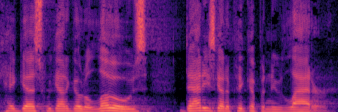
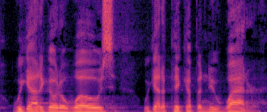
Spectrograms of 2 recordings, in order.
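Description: First: Said in the usual way. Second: Lowe's and ladder said as "Woes" and "wadder"; child's W for L. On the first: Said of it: "I'd go up to Gus and say something like". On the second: Retold or imitated. Father retelling his son saying Lowe's and ladder with a W. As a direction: swap the L in Lowe's and ladder for a W, like a small boy. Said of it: "he would say his L's wrong".

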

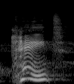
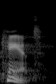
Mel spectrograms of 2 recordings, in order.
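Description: First: Can't drawn out as Southern "caint"; thick Southern drawl. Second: Said in the usual way. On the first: Shown as a demonstration. Preacher showing the congregation Southern speech, thick drawl on can't. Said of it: "from my thick Southern drawl". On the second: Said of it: "instead of can't".

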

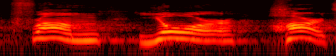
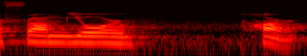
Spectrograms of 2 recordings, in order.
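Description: First: "from your hearts" very slow and deliberate, stress on "from"; emphasized phrase. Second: "from your heart" drawn out, softer, falling on "heart"; quiet key phrase. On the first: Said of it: "is emphasized". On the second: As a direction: set "from your heart" apart, soft and slow. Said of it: "There's key words there". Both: Shown as a demonstration.

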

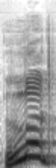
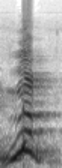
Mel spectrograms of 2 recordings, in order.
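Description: First: Said in the usual way. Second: Much higher, exasperated "Look"; mad exclamation. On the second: Acted. Healed man fed up with his questioners, mad outburst. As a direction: blurt it high, acting fed up. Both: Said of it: "He get, get mad".

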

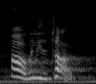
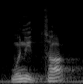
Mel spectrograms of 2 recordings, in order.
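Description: First: Ominous tone. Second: Lower, softer "We need to talk", level and plain; low flat reading. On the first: Reading the same text as a scary message, high "Oh". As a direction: swing the "Oh" up high, then say "we need to talk". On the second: Reading a text message, low calm tone. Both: Retold or imitated. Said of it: "discerning the voice".

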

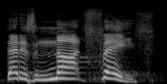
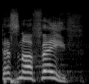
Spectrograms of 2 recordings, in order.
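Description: First: Not stressed, slow and louder; slow, emphatic. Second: Said in the usual way. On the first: Real, not acted. Preacher hammering home to the congregation that this is not faith. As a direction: lean hard on not, slowly.

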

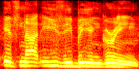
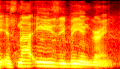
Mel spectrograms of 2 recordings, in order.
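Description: First: Each word drawn out and leaned on; deliberate, weighty delivery; slow emphatic quote. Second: Lower, intimate restatement; softer confiding repeat. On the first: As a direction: land the Kermit line slowly. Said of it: "Kermit the Frog said it first". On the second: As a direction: lower and quieter, like a confession. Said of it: "Trust me". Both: Shown as a demonstration.

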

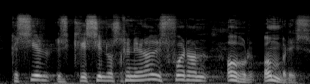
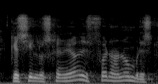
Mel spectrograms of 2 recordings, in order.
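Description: First: Cleón gritando alto y fuerte en la asamblea; forma muy fuerte de hablar. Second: Said in the usual way. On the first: Retold or imitated. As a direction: imitando a un demagogo que grita "que si los generales". (arenga alta y fuerte, imitada) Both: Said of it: "una manera muy fuerte de hablar".

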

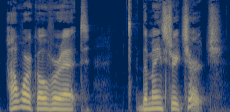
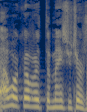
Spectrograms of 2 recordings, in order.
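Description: First: Said in the usual way. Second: Said again higher and fast, pressing on "work"; "work" stressed in a brisk second telling; repeated with emphasis. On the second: Retold or imitated. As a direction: repeat it pointedly, as if he missed it.

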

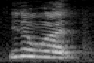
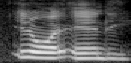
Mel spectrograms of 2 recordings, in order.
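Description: First: Said in the usual way. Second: Louder, more pointed call; louder repeat. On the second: Shown as a demonstration. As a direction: put more push on it.

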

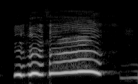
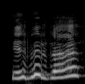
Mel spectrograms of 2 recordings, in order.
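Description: First: Very high, loud, drawn-out wail; horrified wail. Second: Anxious question, near usual volume; dawning disbelief. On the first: Child realizes dad means it, horrified wail. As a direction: stretch the question into a slow, horrified cry. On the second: Child asks dad if the gift cut is real, dawning disbelief. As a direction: ask it with dawning dread. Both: Acted.

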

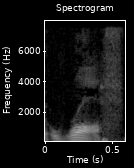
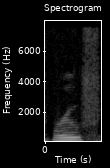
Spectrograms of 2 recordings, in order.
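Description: First: ROFF with a short open vowel, like "off"; correct surname pronunciation. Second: ROOF with a long "oo", like a house roof; mistaken surname pronunciation. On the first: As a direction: say Roff to rhyme with "off". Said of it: "it's pronounced Roff". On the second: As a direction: say Roof just as spelt, long "oo". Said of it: "not Roof". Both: Shown as a demonstration.

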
